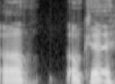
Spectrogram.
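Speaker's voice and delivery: put-on dismissive voice. Retelling what rude bartenders said back: imitating a dismissive bartender. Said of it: "real fucking dismissive of everything I said".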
